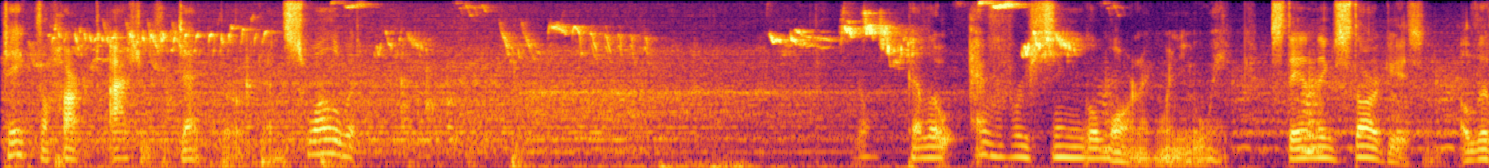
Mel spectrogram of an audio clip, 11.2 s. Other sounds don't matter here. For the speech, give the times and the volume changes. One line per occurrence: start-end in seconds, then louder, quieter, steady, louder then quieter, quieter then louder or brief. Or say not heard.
0.0-2.7 brief
6.4-11.1 steady.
